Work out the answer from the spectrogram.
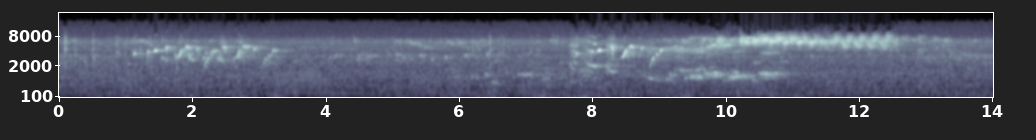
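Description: Small birds calling: a burst of sharp high chirps about a second in, another near eight seconds, then a high, rapid twittering for about three seconds in the second half, over a steady background hiss.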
